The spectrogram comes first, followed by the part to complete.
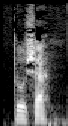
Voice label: "luggage", Dari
